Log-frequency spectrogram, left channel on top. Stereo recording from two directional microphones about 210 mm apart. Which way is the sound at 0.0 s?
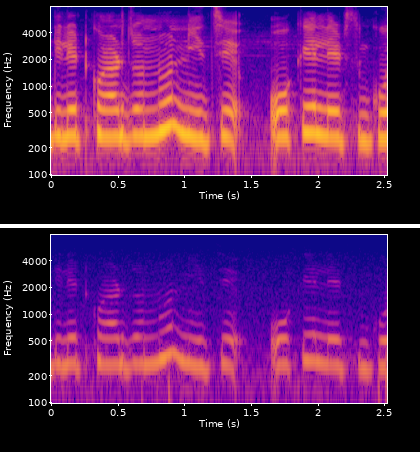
65° left (ahead or behind).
